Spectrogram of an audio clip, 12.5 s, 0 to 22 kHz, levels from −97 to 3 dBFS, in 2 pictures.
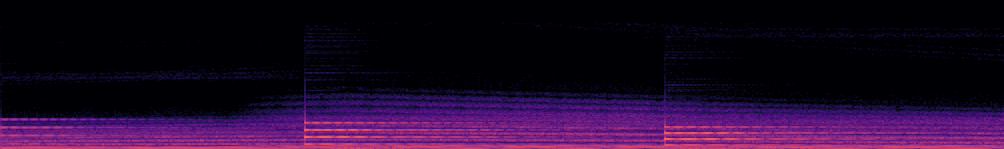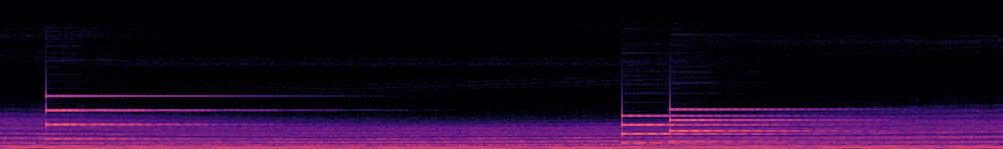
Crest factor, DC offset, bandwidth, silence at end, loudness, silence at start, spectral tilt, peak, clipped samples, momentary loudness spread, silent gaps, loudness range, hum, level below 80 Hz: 20 dB; under 0.1%; 17.5 kHz; 0 s; -36 LUFS; 0 s; -2.5 dB/octave; -16 dBFS; under 0.1%; 13 LU; none; 3 LU; none; under -90 dBFS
